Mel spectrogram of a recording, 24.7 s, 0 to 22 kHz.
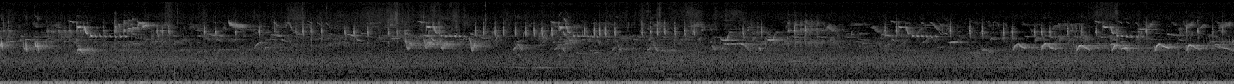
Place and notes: Schloßpark Buch, Berlin - Schlossparkgraben, water outflow, ambience
Berlin, Schlosspark Buch. The water of river Panke feeds two ponds in the park, which is a natural reserve (Naturschutzgebiet) together with the nearby Buch forest.
(Sony PCM D50, DPA4060)
27 March 2019, 09:00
